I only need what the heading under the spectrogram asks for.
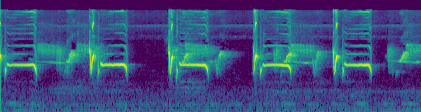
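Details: Loud, persistent lure call of a bar-winged prinia used to attract wild birds: abrupt high chips each falling into a brief buzzy trill, given roughly once a second in uneven bursts over a quiet background.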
